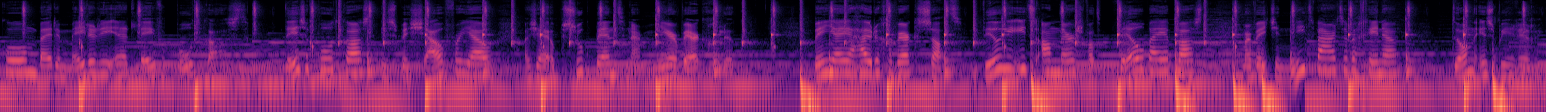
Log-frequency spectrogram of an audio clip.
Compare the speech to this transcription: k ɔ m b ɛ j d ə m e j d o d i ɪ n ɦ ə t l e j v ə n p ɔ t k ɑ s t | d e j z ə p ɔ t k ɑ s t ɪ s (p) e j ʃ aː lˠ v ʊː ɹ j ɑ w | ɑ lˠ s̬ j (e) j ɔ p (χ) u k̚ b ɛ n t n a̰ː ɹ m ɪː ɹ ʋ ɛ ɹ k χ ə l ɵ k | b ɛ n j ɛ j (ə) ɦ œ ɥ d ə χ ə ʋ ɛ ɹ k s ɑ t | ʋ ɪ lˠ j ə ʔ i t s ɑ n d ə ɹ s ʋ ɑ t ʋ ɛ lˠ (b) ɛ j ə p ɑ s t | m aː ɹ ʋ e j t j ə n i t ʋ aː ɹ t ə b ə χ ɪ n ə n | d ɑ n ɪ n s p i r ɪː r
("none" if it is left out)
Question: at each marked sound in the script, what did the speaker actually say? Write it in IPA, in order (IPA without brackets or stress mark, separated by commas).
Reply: p, ɛ, s, ə, b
